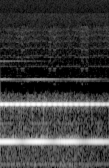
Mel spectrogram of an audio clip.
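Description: A struck metal bell rings out in a clear tone of two pitches, swelling and dipping slowly in loudness and fading somewhat near the end.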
